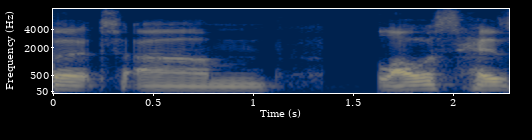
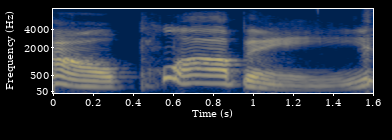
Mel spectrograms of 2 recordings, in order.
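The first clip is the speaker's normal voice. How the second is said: high, loud voice with big pitch swoops; 8 semitones higher, 9 dB louder than usual. Describing the voice in their head whenever seeing Plobby on Twitch, Linda voice. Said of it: "I have Linda's voice in my head going".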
